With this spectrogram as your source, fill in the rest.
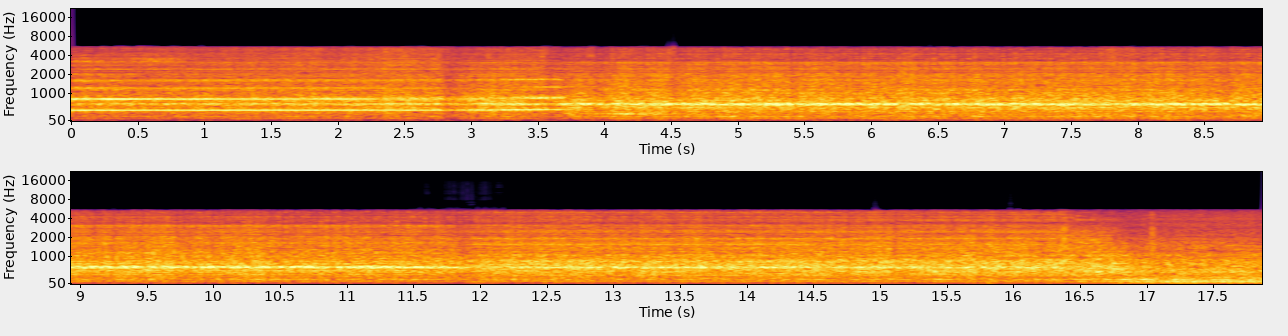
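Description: A drill bit cuts into spinning plastic with a loud, shrill whine.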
